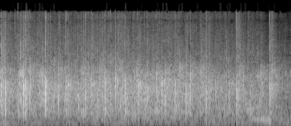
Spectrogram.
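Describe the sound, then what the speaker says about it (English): A round of applause at a high school honors night for a student athlete named Carter: many hands clapping with crisp individual claps standing out, moderately loud and sustained for about five seconds. "So I want to give you a special round of applause."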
